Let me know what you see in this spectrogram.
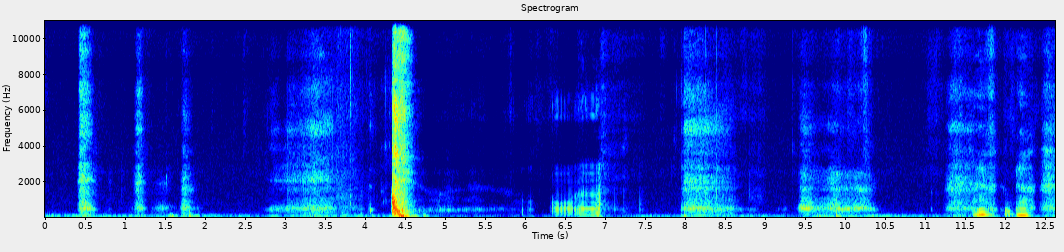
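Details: Adult male with a cold (his third this year): a single loud sharp sneeze with quieter sniffing and breathing around it.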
